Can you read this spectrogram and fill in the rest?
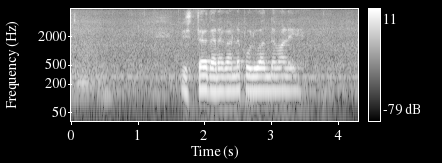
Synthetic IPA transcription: ʋist̪əɾəd̪ænəɡanːəpuluʋand̪əmaleː

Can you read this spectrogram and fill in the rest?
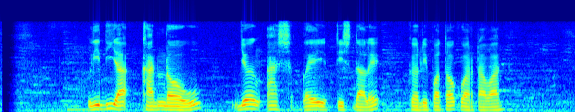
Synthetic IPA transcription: lidiakandɔu | d͡ʒɨŋaslɛit̪isdalɛ | kɨrdipɔt̪ɔkuwart̪awan

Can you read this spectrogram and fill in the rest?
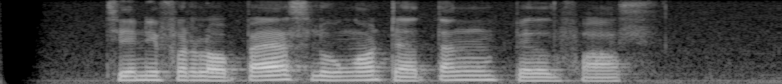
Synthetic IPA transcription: d͡ʒ̥enifərlopɛsluŋɔɖ̥ä̤t̪əŋb̥ɛlfas

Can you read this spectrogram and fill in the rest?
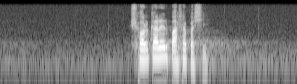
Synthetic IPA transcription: ʃɔɾkaɾeɾpaʃapaʃi

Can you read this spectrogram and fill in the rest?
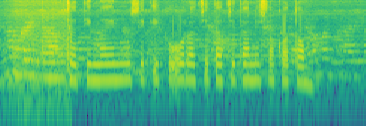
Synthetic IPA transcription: d̪̥ä̤d̪̥i̤maɪnmusɪkikṵʔoɾat͡ʃit̪at͡ʃit̪anesɔkɔt̪ɔm

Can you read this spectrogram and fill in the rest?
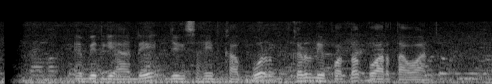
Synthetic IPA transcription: ʔɛbit̪̚ɡeadɛd͡ʒɨŋsaɦit̪̚kapʊrkɨrdifɔt̪ɔkəwart̪awan

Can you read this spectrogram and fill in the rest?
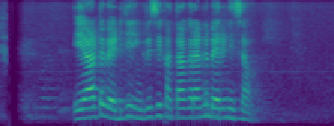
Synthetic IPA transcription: ejaːʈəʋæɖijəiŋɡɾiːsikat̪aːkəɾanːəbæɾinisaː

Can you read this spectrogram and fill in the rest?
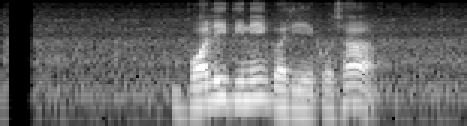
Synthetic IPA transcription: bʌlid̪ineɡʌɾiekot͡sʰʌ

